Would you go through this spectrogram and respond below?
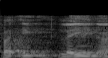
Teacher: نا الف مدہ 2 حرکات لمبا کریں گے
